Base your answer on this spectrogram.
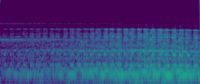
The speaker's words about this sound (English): Large vessels also ply the waters west of the Haro Strait, headed to ports and refineries in and around Seattle and Tacoma. Each one of these vessels makes sound audible underwater from tens, sometimes hundreds of miles.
